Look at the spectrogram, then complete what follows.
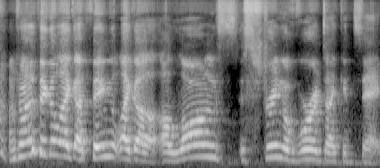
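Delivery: ordinary delivery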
